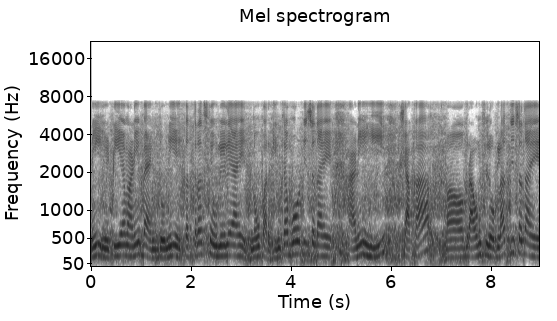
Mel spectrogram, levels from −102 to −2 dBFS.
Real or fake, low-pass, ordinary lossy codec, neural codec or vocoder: real; 7.2 kHz; none; none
